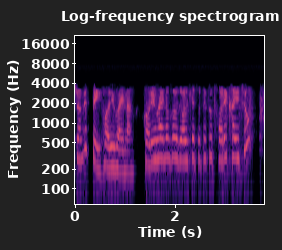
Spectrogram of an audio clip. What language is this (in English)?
Odia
